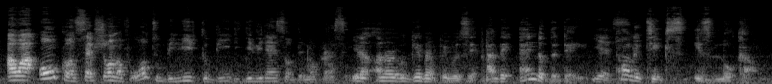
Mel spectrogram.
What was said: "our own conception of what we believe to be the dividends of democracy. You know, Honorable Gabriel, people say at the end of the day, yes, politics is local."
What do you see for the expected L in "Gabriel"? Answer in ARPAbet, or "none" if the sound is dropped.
N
